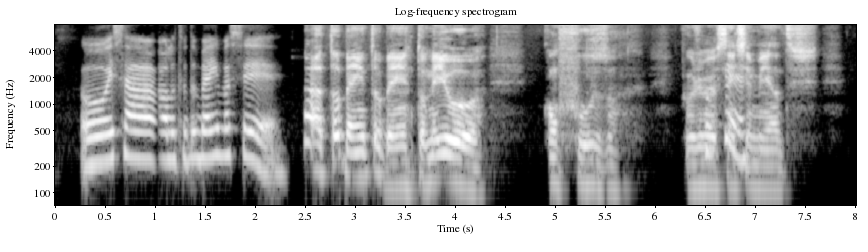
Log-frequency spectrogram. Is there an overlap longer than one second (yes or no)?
no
